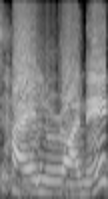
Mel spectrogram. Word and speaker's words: hyaluronic: It's always funny because it's spelled like H-Y-A, so you don't know if you want to say hi, you want to say hyaluronic. Anyways, it is hyaluronic.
